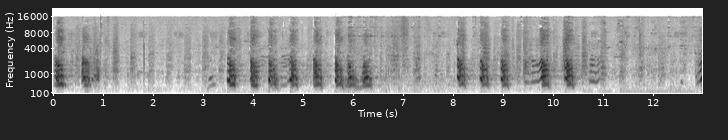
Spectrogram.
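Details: An 8-month-old female Redbone Coonhound in training barks at the first raccoon she has ever seen: bursts of short, ringing, tonal barks, several quick runs separated by brief pauses, harmonics stacked over a midrange voice, quiet surroundings.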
